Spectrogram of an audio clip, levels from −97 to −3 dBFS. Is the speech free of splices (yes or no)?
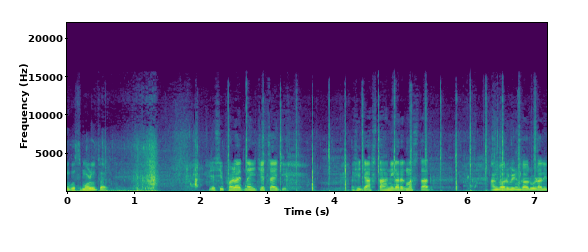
no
